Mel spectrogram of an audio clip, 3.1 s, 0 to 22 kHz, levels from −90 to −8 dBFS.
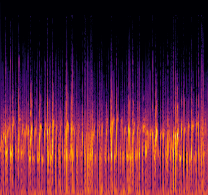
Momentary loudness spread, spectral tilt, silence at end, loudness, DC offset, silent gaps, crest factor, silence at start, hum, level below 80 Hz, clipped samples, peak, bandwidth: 4 LU; -5 dB/octave; 0 s; -23 LUFS; under 0.1%; none; 20 dB; 0 s; none; -44 dBFS; under 0.1%; -2 dBFS; 11 kHz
